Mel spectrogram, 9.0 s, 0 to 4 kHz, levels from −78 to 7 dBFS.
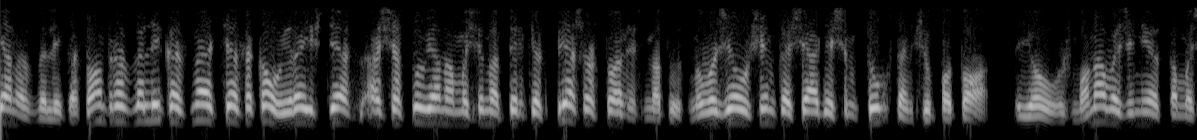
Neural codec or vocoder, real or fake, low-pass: none; real; 3.6 kHz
